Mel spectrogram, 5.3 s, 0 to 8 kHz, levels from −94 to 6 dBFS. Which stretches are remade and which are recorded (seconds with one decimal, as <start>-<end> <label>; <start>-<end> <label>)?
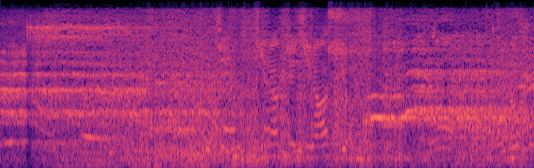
0.0-0.5 recorded; 0.5-1.8 remade; 1.8-2.3 recorded; 2.3-3.7 remade; 3.7-5.3 recorded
